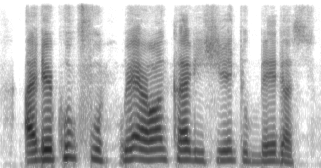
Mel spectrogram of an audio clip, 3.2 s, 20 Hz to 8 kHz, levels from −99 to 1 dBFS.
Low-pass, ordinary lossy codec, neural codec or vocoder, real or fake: 7.2 kHz; none; codec, 16 kHz in and 24 kHz out, 0.6 kbps, FireRedTTS-2 codec; fake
